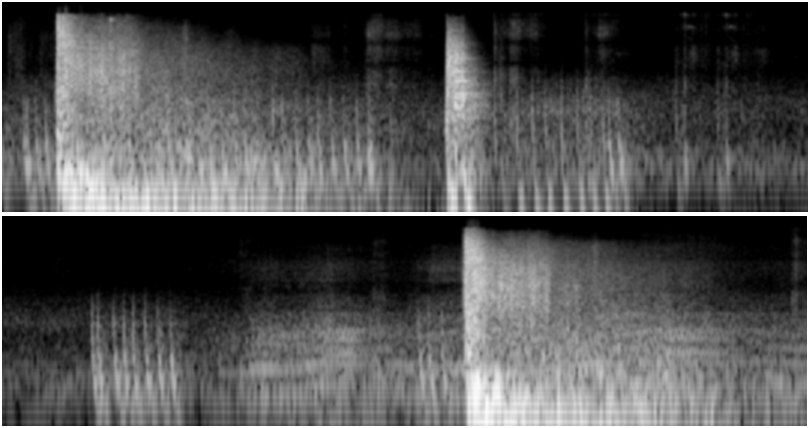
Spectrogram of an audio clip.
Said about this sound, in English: Grenade bomb.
